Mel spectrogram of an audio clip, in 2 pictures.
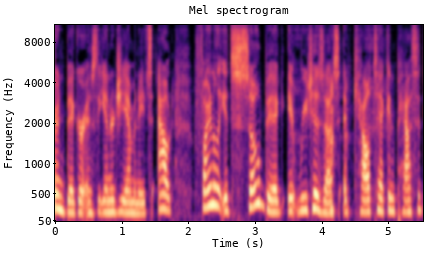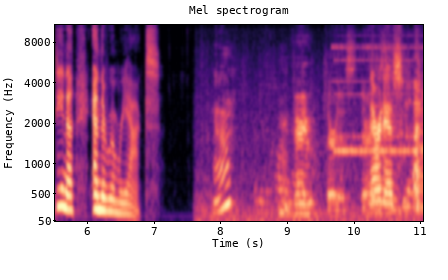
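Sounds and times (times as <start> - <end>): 
speech: 0.0 - 7.1, 7.9 - 11.0
phone ringing with a steady electronic tone in a room at Caltech in Pasadena: 9.6 - 11.0.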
